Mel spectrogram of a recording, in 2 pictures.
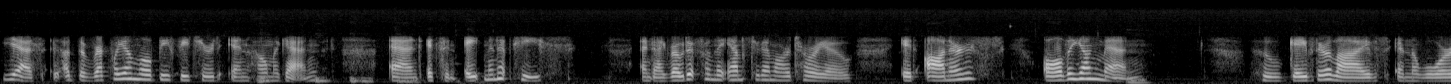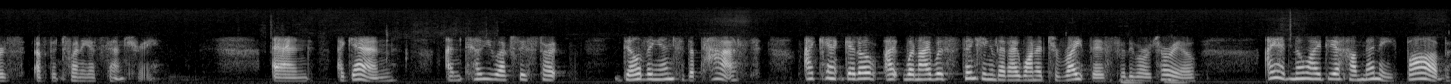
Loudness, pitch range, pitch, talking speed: -21 LUFS, 180-245 Hz, 210 Hz, 155 wpm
